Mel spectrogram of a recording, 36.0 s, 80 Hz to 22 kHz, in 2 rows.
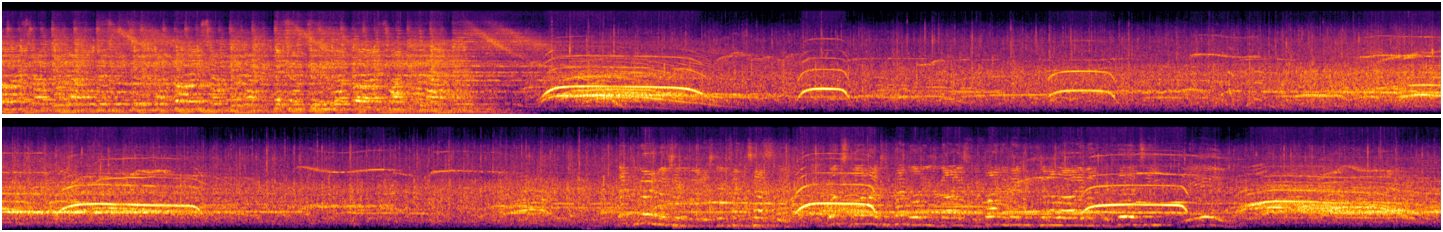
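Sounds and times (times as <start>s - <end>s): synth-pop band playing: 0.0s - 8.2s
crowd applauding and cheering: 0.0s - 35.9s
long whistles: 6.2s - 12.3s, 14.8s - 16.2s, 16.9s - 20.5s, 21.6s - 24.6s, 34.4s - 35.6s.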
